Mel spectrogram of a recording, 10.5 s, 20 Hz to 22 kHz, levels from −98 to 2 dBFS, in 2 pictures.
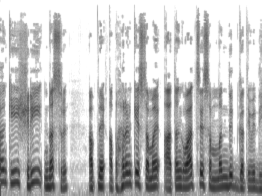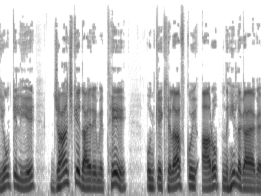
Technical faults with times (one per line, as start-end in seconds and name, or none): none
